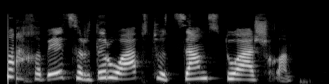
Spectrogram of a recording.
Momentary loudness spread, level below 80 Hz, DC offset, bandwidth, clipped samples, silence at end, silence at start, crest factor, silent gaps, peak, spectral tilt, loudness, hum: 11 LU; -70 dBFS; under 0.1%; 11.5 kHz; under 0.1%; 0.45 s; 0.05 s; 18 dB; none; 0 dBFS; -3 dB/octave; -17 LUFS; none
